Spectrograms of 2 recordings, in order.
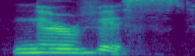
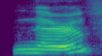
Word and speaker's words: nerves: ela termina em e esse e ele também não vai ser pronunciado não falem nervous ner ner no no singular ner no plural Ok and we have the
